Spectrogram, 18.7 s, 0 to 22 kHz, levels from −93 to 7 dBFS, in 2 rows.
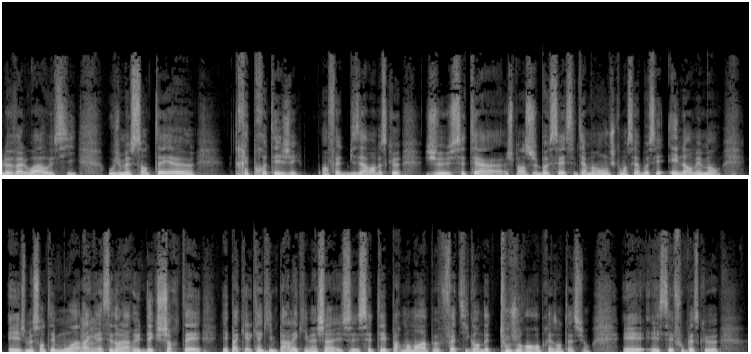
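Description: Nothing stood out on listening to this speech recording.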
